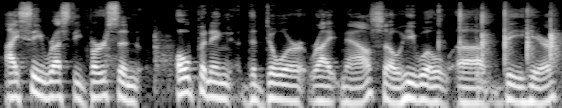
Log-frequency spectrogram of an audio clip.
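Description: A man hosting a sports radio talk show, easygoing and quick with short replies. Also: on the low side, steady tone, background noise. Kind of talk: casual radio chat. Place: radio studio.

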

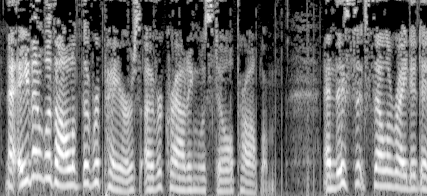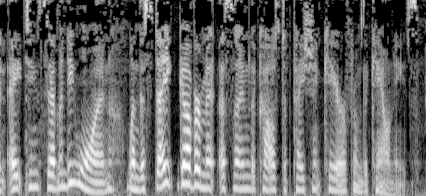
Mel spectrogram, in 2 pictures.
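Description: A woman's voice: medium pitch, animated, moderate pace, vocal fry, no room sound. A woman casually telling a history story on a podcast, reading out dates from her notes and adding sarcastic jokes. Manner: jokey, with sarcastic asides; reads out dates and figures from notes. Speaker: podcast co-host presenting history.

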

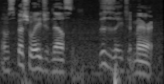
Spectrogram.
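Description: A man voicing a male special agent, dry, matter-of-fact, faint rumble behind, audio drama. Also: fast, close to an everyday voice. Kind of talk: amateur audio drama acting.

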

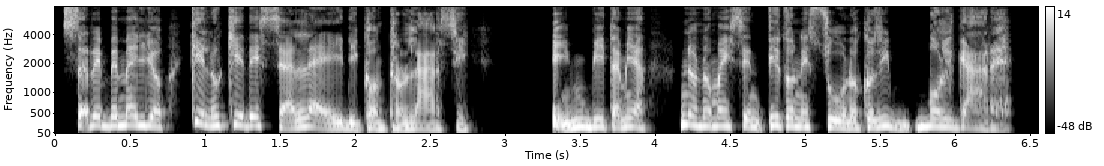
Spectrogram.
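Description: A man voicing a distraught young mother, pitching his voice high and letting it break as she sobs. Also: very animated, moderate pace, no echo, studio quality. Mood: tearful.

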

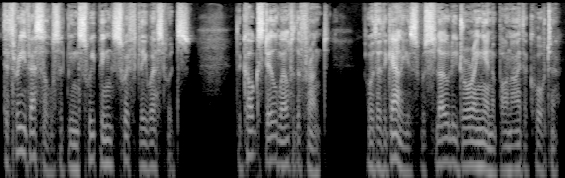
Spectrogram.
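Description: Low, very bright-voiced male reader. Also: moderate pace, no echo. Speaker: audiobook narrator. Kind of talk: scripted narration.

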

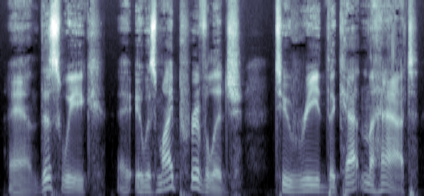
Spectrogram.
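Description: A man co-hosting a casual podcast, hoarse from losing his voice, trading dry jokes. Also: lowish voice, very animated, measured pace, a bit bright, no room sound. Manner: dry, joking banter. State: hoarse from lost voice. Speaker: podcast co-host. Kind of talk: casual chat.

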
